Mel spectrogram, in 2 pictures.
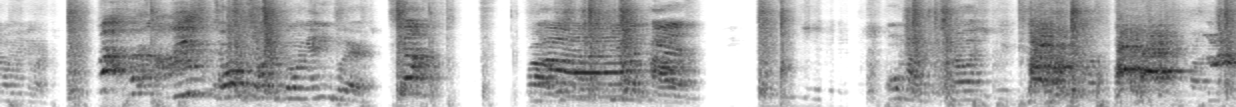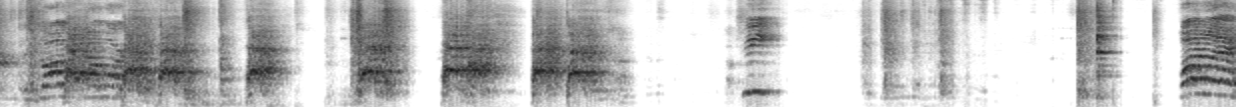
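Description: A boy's voice talking and exclaiming in bursts, too unclear to make out, with a few sharp smacks in between.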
